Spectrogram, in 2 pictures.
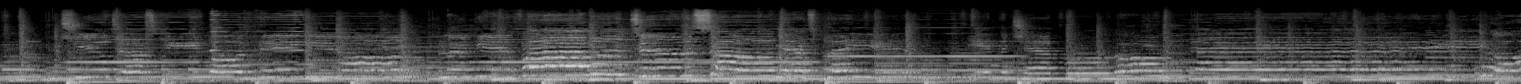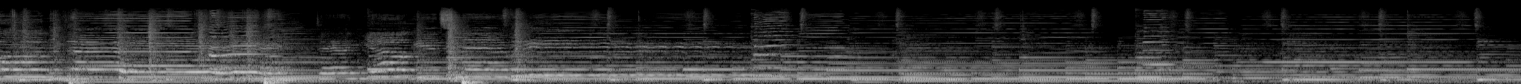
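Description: Acoustic blues band playing: a Hohner harmonica plays a lead with bending notes over two strummed acoustic guitars and the steady beat of a small drum kit.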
